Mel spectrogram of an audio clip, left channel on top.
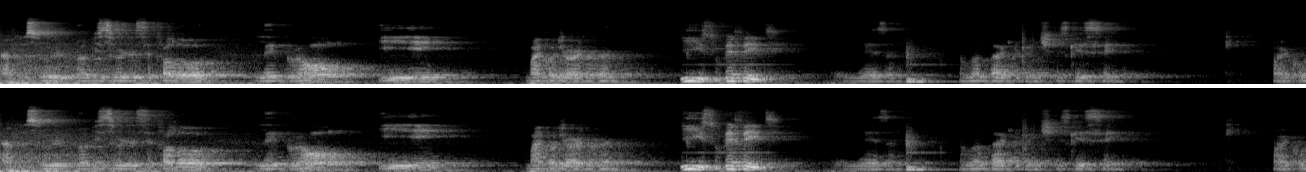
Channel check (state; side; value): normal; both; correlation 0.70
